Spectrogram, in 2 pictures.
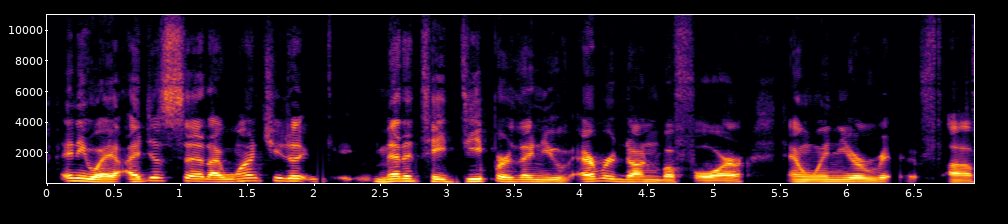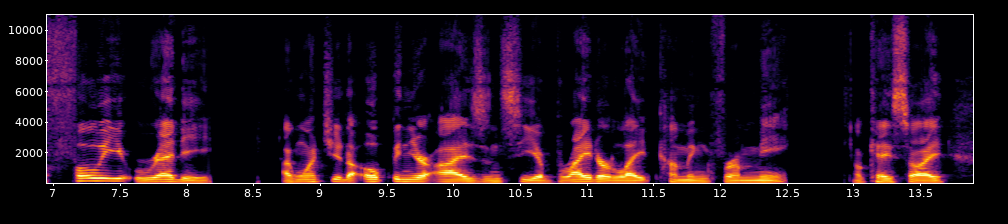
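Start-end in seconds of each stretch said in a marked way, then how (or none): none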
